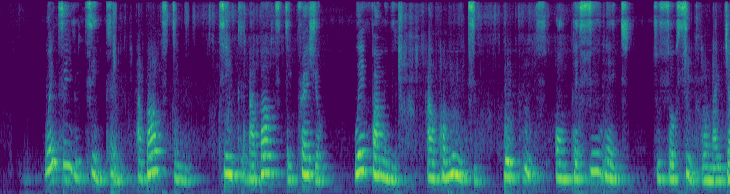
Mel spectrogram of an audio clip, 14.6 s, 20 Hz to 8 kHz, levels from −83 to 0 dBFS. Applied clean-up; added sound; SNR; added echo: neural separator model SepFormer DNS4.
